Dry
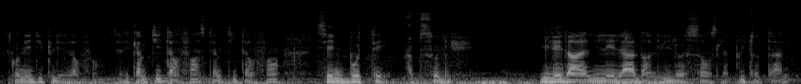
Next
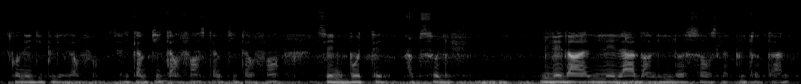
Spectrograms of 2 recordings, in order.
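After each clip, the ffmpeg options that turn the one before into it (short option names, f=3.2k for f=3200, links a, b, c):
-af "firequalizer=gain_entry='entry(100,0);entry(220,-30);entry(380,-3);entry(580,-13);entry(1400,14);entry(2200,-7);entry(3800,11);entry(6400,-7);entry(9600,6)':delay=0.05:min_phase=1,volume=-6dB"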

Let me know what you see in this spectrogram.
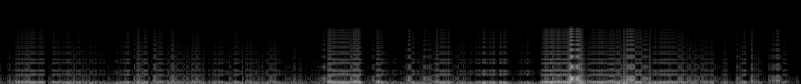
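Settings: -af "aresample=11025,acrusher=samples=20:mix=1:aa=0.000001,aresample=44100,acompressor=mode=upward:threshold=-49dB:ratio=2.5,volume=1dB"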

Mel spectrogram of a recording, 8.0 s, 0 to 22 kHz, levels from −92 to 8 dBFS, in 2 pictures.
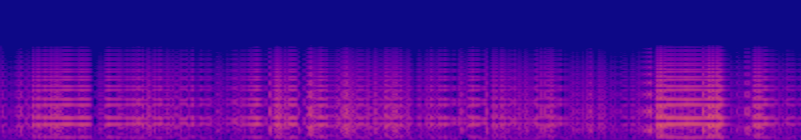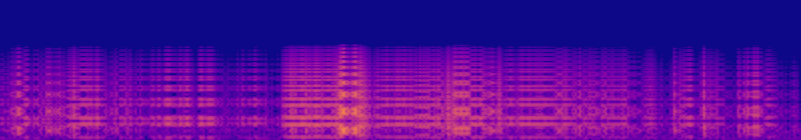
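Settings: -filter_complex "[0:a]highpass=120,aeval=exprs='val(0)+0.00126*(sin(2*PI*60*n/s)+sin(2*PI*2*60*n/s)/2+sin(2*PI*3*60*n/s)/3+sin(2*PI*4*60*n/s)/4+sin(2*PI*5*60*n/s)/5)':c=same,acrossover=split=350 3100:gain=0.0794 1 0.0708[a][b][c];[a][b][c]amix=inputs=3:normalize=0,volume=8.5dB"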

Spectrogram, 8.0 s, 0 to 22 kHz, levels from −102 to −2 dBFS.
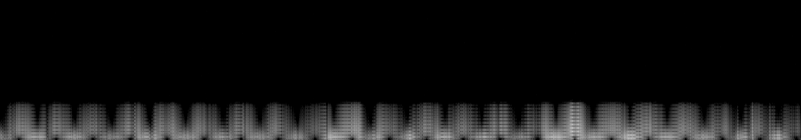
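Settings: -filter_complex "[0:a]acrossover=split=1200[a][b];[a]aeval=exprs='val(0)*(1-1/2+1/2*cos(2*PI*2.7*n/s))':c=same[c];[b]aeval=exprs='val(0)*(1-1/2-1/2*cos(2*PI*2.7*n/s))':c=same[d];[c][d]amix=inputs=2:normalize=0,volume=7dB"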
